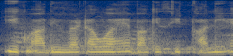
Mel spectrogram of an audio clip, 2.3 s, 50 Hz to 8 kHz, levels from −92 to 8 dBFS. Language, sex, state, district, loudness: Hindi, male, Bihar, West Champaran, -14 LUFS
